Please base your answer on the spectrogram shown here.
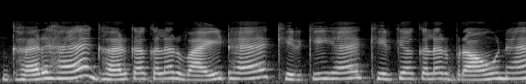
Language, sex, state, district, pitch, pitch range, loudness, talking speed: Hindi, female, Odisha, Nuapada, 260 Hz, 230-275 Hz, -16 LUFS, 160 wpm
